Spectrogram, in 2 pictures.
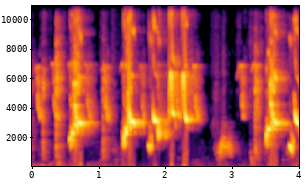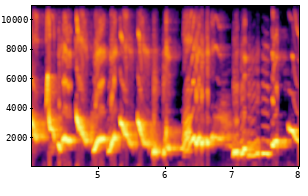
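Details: White-rumped shama singing a dense 'full isian' medley to stir rival birds into answering: rapid, crowded whistles, chatters and downward-slurred notes with barely a break.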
